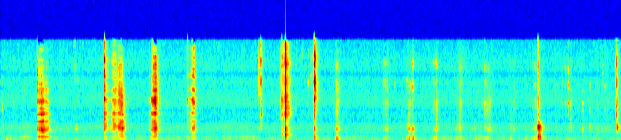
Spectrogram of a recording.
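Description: Short crisp crunches and clicks of a raw carrot stick being bitten and chewed close to the microphone, at first with a table knife scraping soft cheese onto the carrot.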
